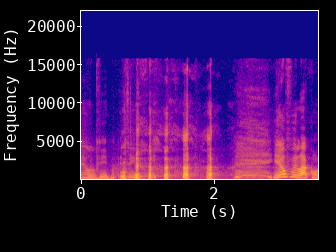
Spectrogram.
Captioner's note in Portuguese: risos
